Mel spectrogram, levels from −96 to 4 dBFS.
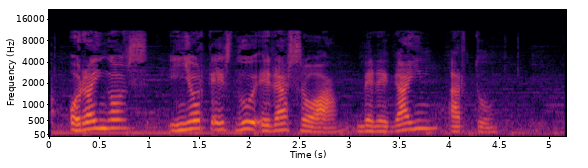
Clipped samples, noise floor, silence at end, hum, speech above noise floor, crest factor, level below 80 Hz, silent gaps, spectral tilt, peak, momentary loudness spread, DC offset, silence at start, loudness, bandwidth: under 0.1%; -51 dBFS; 0 s; none; 20 dB; 16 dB; -62 dBFS; none; -5.5 dB/octave; -16 dBFS; 12 LU; under 0.1%; 0.05 s; -32 LUFS; 11.5 kHz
